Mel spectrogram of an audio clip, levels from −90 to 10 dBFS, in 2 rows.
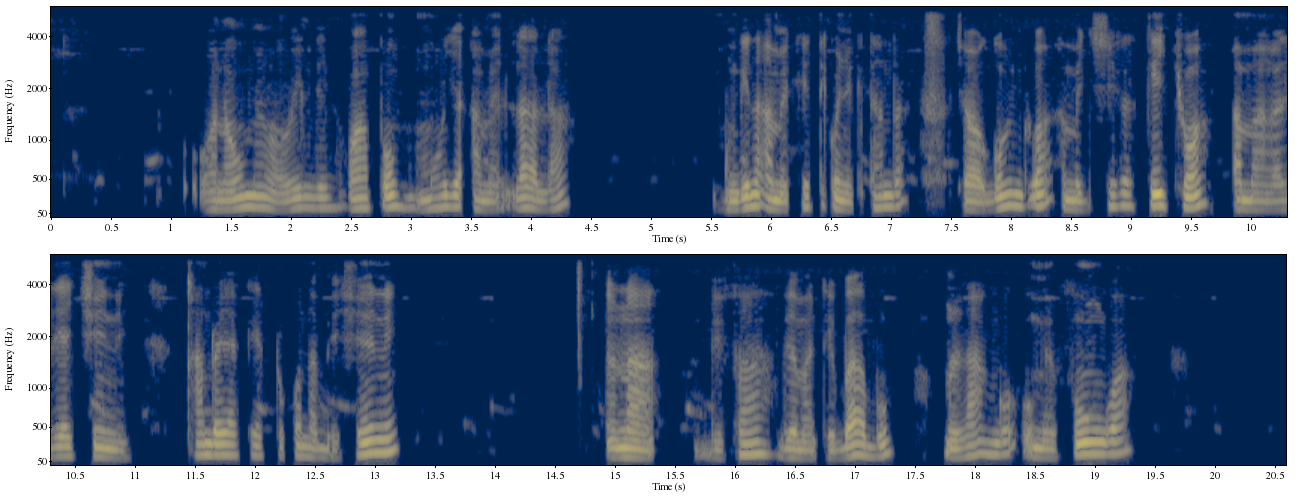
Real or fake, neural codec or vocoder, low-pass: real; none; 5.4 kHz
